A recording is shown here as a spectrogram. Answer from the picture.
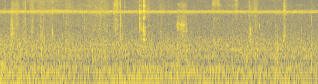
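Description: Faint handling of small gear in the grass: a few light clicks and rustles, over a steady outdoor background with a thin, high, steady tone.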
